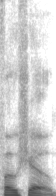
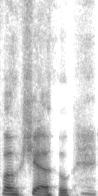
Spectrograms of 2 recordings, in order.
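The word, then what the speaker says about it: Faucheaux: because it's f-a-u-c-h-e-a-u so i'm going with that cajun type pronunciation yeah i know even though he's even though he's from ohio i'm still going with yeah i'm going to church it up a little bit and go with fosho hey it sounds nice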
